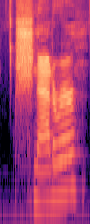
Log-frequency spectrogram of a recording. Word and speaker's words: Schnatterer: And then after that, Marc um, Schnatterer, I think, and that's how you pronounce his name, in the 39th, uh, Bayern went into the half down 2 1.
